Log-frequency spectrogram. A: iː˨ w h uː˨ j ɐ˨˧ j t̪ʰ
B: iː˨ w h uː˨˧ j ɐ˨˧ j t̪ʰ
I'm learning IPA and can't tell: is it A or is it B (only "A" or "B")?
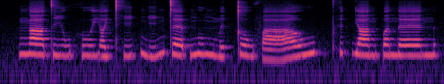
A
